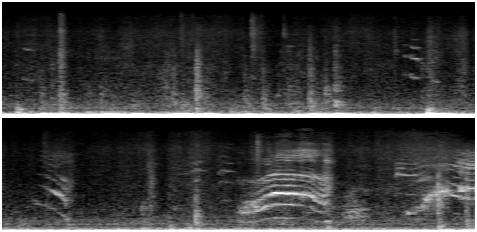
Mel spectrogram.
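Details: Two relieved kittens leaving their carrier to check out a familiar room, one giving a few short mews then a loud, long, wavering meow near the end, followed by another rising call, amid rustling and a person's voice.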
